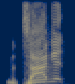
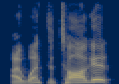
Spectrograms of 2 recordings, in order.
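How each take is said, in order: First: Boston "The Target", TAR-gah with no r, pitched up; Boston accent, "Target" as TAH-gah. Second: Said in the usual way. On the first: Shown as a demonstration. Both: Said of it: "that's how they say it in Boston".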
